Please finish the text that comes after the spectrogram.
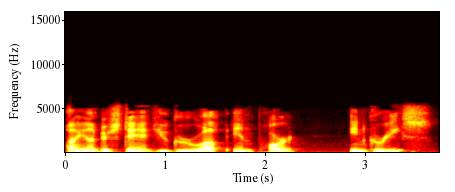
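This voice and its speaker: A man's voice: mid-range voice, slow, dull audio. A man hosting an interview, giving a formal introduction and putting prepared questions to his guest. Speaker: interview host.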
